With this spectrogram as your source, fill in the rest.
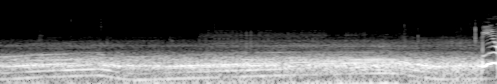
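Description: A Mini Cooper driving, heard from inside as a steady low engine rumble and road drone throughout, with a voice talking over it near the end.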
